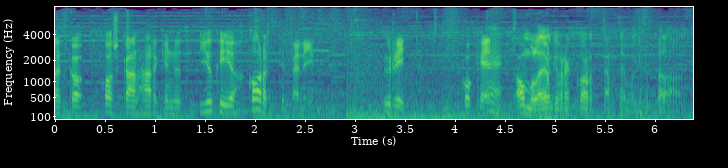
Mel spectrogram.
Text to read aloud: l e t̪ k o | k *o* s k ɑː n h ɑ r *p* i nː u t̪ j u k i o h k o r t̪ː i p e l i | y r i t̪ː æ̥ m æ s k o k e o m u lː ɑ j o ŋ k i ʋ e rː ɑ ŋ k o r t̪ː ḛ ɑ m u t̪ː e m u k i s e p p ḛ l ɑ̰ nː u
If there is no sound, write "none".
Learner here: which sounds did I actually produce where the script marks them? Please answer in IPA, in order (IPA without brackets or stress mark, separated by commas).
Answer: o, k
